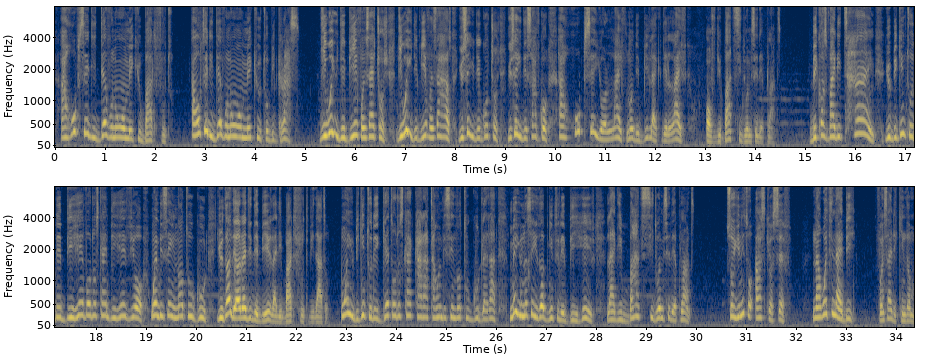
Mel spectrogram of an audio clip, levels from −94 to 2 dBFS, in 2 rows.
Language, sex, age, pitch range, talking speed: English, male, 40-59, 170-240 Hz, 270 wpm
